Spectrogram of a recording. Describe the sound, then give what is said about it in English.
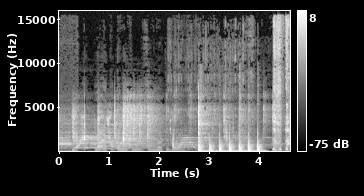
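A rapid series of about eight loud knocks on a door lands after a few seconds of voice-like sound, followed by a couple of sharper raps at the end. “All right, so I think I hear somebody at the door.”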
